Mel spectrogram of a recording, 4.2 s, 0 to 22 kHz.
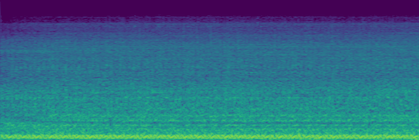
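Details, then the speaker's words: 1963 Pontiac Catalina 389 V8, unrun for 12 years and running on very old fuel: deep, even idle with a steady low rumble and no valve-train ticking; the motor sounds solid; normal idle. "You know, the motor sounds pretty solid, really."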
